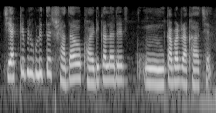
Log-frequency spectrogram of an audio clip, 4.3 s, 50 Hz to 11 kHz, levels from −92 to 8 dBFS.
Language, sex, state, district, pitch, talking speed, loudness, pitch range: Bengali, female, West Bengal, Cooch Behar, 240 Hz, 140 wpm, -16 LUFS, 215-275 Hz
